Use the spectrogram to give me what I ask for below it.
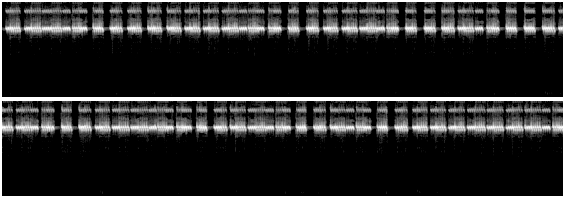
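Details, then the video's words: Steady high cricket chirping from two insects, rapid pulsed bursts at one sharp pitch with a faint upper harmonic, short irregular gaps between runs, no background noise. "Two Crickets Chirp Sounds"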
